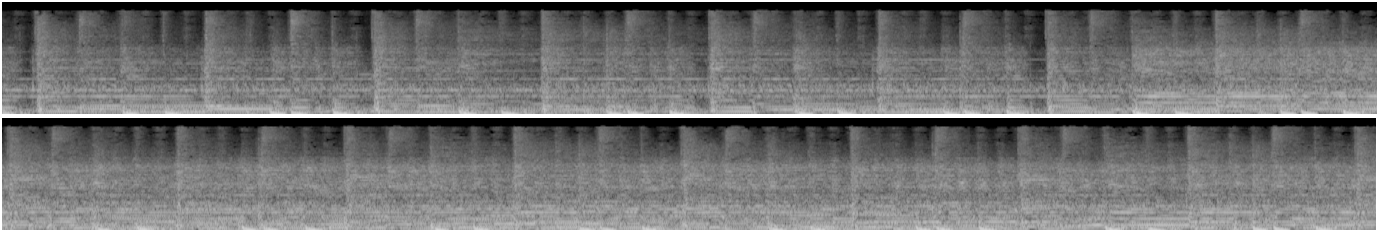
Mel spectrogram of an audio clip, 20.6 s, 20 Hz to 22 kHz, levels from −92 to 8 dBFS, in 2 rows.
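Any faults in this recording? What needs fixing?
No faults found; nothing to fix.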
